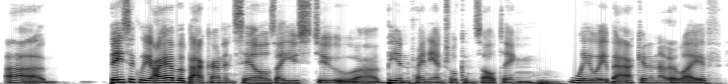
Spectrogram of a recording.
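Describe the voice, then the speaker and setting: Woman podcast host, young adult, smooth clear voice, dry close sound, chatty with fillers. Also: on the low side, little pitch movement, normal speed, darkish tone, dry recording. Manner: chatty, with fillers and self-corrections. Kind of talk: casual podcast chat.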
